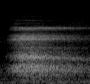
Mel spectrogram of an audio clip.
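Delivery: slow, audible out-breath; airy, releasing sigh; long exhale. Shown as a demonstration. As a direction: breathe out fully to model relaxation. Models breathing out for client.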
